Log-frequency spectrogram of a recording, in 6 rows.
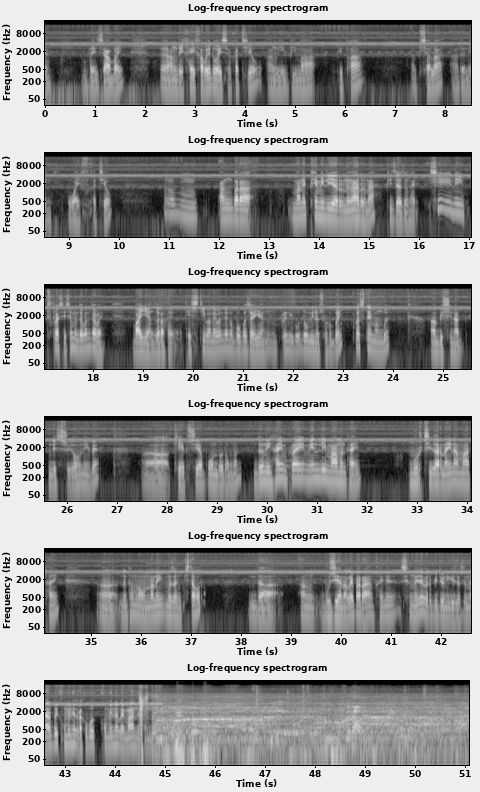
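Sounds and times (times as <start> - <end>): high-pitched whine: 44.5 - 51.0
man chanting with wavering pitch: 44.5 - 51.0.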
